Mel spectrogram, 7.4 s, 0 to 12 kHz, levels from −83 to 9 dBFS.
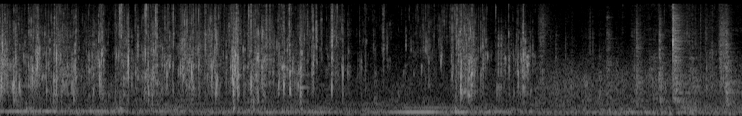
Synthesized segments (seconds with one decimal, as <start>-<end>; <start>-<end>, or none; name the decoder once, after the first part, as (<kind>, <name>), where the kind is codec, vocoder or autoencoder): none

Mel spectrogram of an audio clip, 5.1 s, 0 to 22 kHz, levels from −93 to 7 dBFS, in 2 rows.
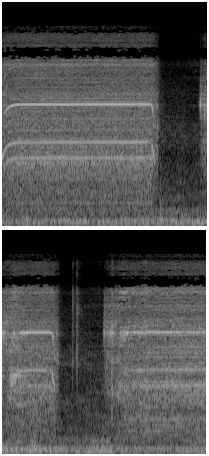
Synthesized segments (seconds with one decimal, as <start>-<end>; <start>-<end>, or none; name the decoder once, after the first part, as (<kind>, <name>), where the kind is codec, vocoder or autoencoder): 2.3-2.9 (codec, SNAC); 3.6-5.1

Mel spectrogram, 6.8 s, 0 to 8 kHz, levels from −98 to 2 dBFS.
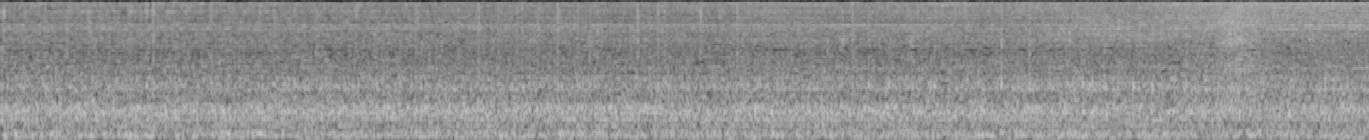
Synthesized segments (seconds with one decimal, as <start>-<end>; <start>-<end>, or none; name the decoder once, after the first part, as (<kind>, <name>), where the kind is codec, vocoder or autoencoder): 0.0-2.2 (vocoder, WaveNeXt)

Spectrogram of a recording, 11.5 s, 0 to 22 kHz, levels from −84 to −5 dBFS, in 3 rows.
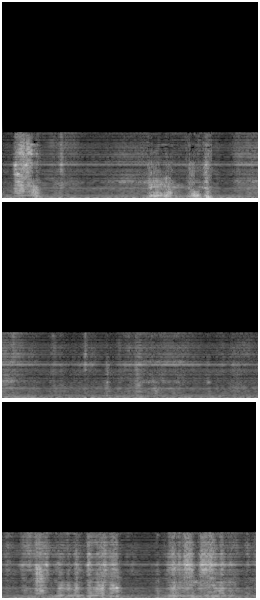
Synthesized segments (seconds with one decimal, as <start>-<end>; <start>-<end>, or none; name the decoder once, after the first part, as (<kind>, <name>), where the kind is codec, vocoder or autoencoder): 0.0-11.5 (vocoder, HiFi-GAN)

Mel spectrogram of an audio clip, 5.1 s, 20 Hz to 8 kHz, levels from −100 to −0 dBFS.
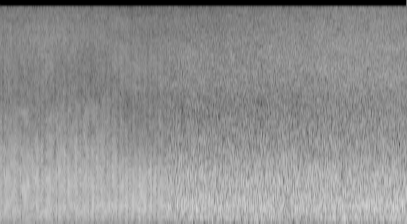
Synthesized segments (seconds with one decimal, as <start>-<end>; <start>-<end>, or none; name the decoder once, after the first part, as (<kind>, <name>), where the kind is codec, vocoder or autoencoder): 0.0-2.1 (vocoder, Vocos)

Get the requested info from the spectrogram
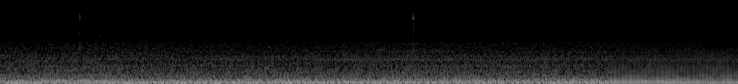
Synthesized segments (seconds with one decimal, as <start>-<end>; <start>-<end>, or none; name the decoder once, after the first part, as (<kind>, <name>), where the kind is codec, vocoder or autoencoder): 6.1-7.4 (vocoder, Vocos)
